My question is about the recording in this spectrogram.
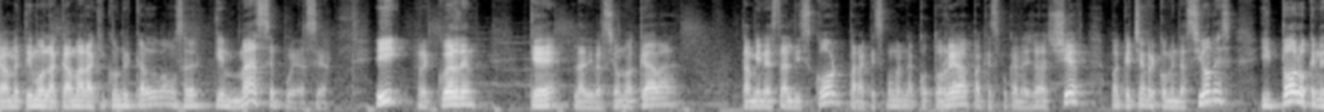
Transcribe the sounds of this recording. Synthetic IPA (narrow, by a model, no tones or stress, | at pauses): ame̞t̪imoslakamaɾaːkikonrikaɾðoβamosaβe̞ɾkemasːepweðeaseɾ | irekweɾðeŋ | kelaðiβeɾsjo̞nːoakaβa | t̪ambje̞nest̪aeld̪iskoɾd̪paɾakese̥poŋɡanakot̪oreapaɾakese̥poŋɡaneʃaʃeðpaɾakeet͡ʃenrekomend̪asjone̞s | it̪oðolokene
